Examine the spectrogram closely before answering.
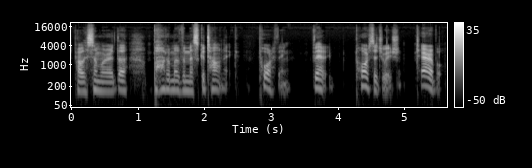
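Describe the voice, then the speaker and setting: A man's voice: on the high side, fairly quick, dry recording, studio quality, natural voice. A man voicing a genteel, haughty society wife in a tabletop game, with airy, affected politeness. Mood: airy, dismissive.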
